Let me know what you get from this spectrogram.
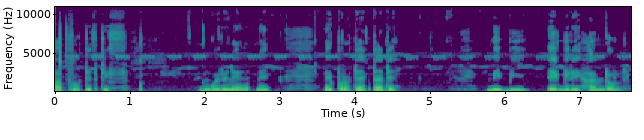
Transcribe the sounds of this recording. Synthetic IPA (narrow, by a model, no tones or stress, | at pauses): apɾotektif | eŋɡweɾin | napɾɔtɛktatɛ | mebi | eɡɾehandɔl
